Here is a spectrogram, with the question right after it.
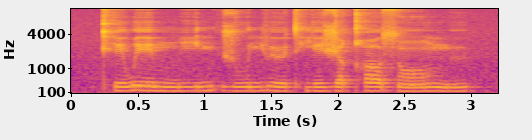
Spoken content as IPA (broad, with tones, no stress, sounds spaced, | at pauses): kʰ e˧˥ w eː˥˧ mː iː˧˥ nʲ | ʒ uː˧˥ nʲ β ø˧˥ tʰ j e˧˥ ʒ ɨ˧ qʰ ɔ˥˧ s ɔ̃ː˧˥ mː ʉ˧˥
